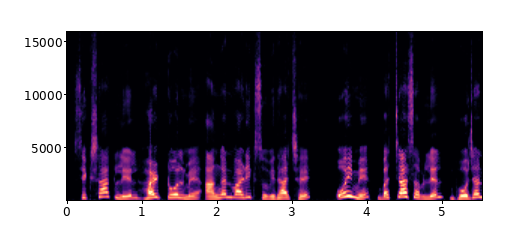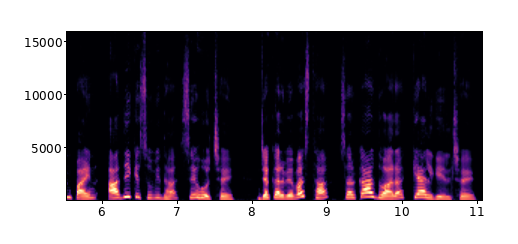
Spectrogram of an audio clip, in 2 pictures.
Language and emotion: Maithili, neutral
